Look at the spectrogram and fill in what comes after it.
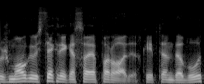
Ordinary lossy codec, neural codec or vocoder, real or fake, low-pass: Opus, 24 kbps; none; real; 14.4 kHz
